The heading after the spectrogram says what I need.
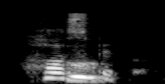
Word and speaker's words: hospital: Hospital, the pronunciation is on the O, Oh, hospital. And with hospitality sector, it's on the A.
